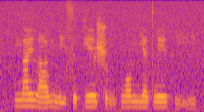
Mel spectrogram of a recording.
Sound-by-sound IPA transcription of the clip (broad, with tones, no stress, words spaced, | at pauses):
n̪a˥ɪ̯lɑ˧˥ʊ̯n̪ḭ˨˩ sɹ̩˧˥ke˥ɪ̯ʂʊ̰˨˩ŋ kwɔ˥n̪jɛ˥˩t̪we˥ɪ̯pʰḭ˨˩˦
